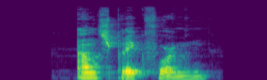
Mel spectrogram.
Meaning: plural of aanspreekvorm
- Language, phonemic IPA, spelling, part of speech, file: Dutch, /ˈansprekˌfɔrᵊmə(n)/, aanspreekvormen, noun, Nl-aanspreekvormen.ogg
